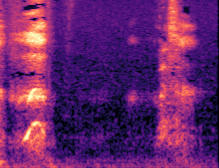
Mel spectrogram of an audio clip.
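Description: A short, high-pitched gasping laugh in the first half-second, its pitch rising and falling, then a soft breathy exhale near the end.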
